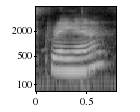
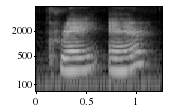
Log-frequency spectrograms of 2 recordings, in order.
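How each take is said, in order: First: Said in the usual way. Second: "creer" in two beats, cre, er; syllable by syllable. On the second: Shown as a demonstration. Learner showing two syllables in an exercise, "creer" split apart. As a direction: split "creer" with a gap between the two e's. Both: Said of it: "en dos sílabas".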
